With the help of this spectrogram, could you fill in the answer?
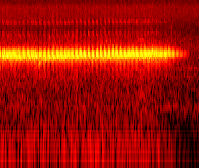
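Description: A frog calls in one long, rapid series of chugging pulses that runs steadily for several seconds at a fairly strong level, then stops abruptly. No voices are heard.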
